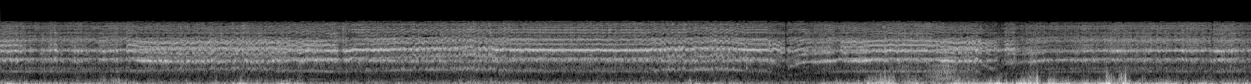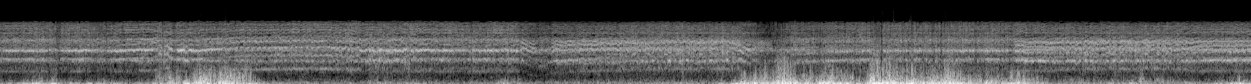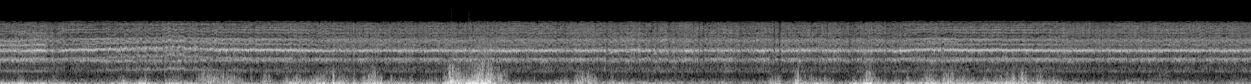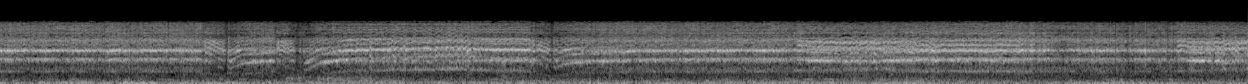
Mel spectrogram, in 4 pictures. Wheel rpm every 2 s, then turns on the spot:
160, 160, 160, 160, 150, 150, 160, 160, 160, 140, 130, 160, 160, 160, 160, 160, 160, 160, 160, 160, 110, 140, 160, 160, 160.
none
